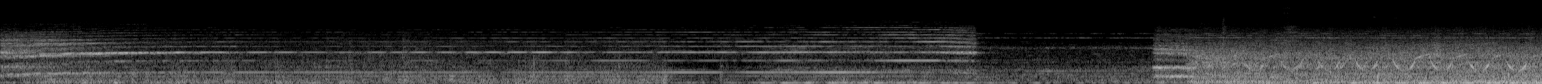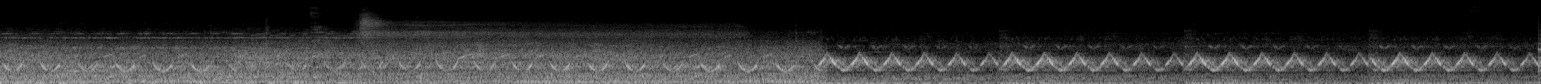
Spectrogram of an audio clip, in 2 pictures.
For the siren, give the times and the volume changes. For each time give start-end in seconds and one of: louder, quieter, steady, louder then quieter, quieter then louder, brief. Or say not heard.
0.0-9.8 quieter then louder
11.5-30.7 steady.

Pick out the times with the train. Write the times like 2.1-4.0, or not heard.
0.1-30.7.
